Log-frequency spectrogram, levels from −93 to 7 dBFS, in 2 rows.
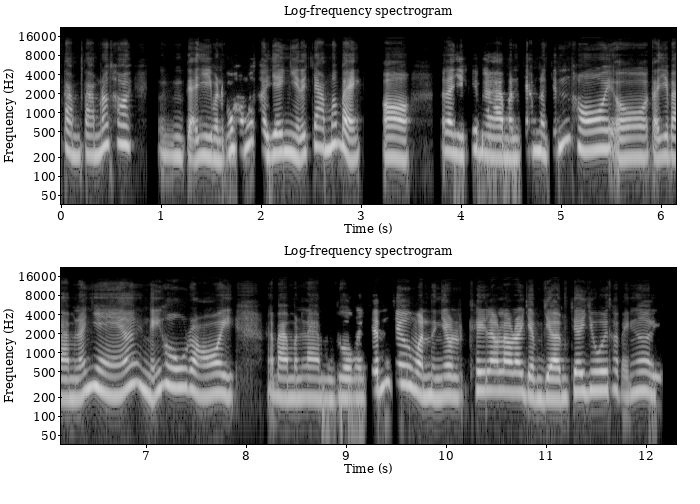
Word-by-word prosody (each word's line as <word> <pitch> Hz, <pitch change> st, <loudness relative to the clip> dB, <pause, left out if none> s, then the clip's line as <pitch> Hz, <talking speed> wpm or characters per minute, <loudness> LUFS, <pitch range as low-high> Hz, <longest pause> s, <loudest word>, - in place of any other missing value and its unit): tầm 230 Hz, -6 st, -2 dB
tầm 220 Hz, -1 st, -2 dB
đó 290 Hz, +5 st, +2 dB
thôi, 315 Hz, -2 st, +2 dB, 0.3 s
ừm, 220 Hz, -4 st, -8 dB
ừm, 210 Hz, -1 st, -3 dB
tại 190 Hz, -, -1 dB
vì 210 Hz, -1 st, -1 dB
mình 190 Hz, -, 0 dB
cũng 260 Hz, -, +2 dB
hổng 250 Hz, -, -1 dB
có 335 Hz, -, 0 dB
thời 235 Hz, -, -1 dB
gian 230 Hz, +1 st, +3 dB
gì 210 Hz, -, +1 dB
để 210 Hz, -, +1 dB
chăm 280 Hz, +3 st, 0 dB
á 320 Hz, -, +3 dB
bạn, 255 Hz, -, +4 dB, 0.2 s
ờ, 195 Hz, -2 st, +4 dB, 0.3 s
nên 245 Hz, -, -3 dB
là 240 Hz, -, +6 dB
nhiều 215 Hz, -2 st, -1 dB
khi 265 Hz, -, -2 dB
bà 205 Hz, -2 st, +2 dB
mình 195 Hz, 0 st, -1 dB
chăm 250 Hz, 0 st, -2 dB
là 230 Hz, -, +1 dB
chính 295 Hz, +9 st, -2 dB
thôi, 265 Hz, 0 st, +3 dB
ừ, 200 Hz, -2 st, -1 dB
tại -, -, -1 dB
vì 210 Hz, -, -2 dB
bà 195 Hz, -2 st, +1 dB
mình 190 Hz, -, -3 dB
ở 210 Hz, -, 0 dB
nhà 245 Hz, -6 st, +1 dB
á, 310 Hz, -, +1 dB
nghỉ 240 Hz, 0 st, 0 dB
hưu 280 Hz, -2 st, +1 dB
rồi, 225 Hz, -3 st, 0 dB, 0.3 s
à, -, -, -7 dB
bà 200 Hz, -1 st, +2 dB
mình 195 Hz, 0 st, -4 dB
làm 195 Hz, -1 st, -1 dB, 0.2 s
vườn 195 Hz, -1 st, 0 dB
là 195 Hz, -, -3 dB
chính 255 Hz, +1 st, +2 dB
chứ 320 Hz, -2 st, +2 dB
mình 225 Hz, -5 st, +2 dB
thì 205 Hz, -, -1 dB
nhiều 210 Hz, +2 st, 0 dB, 0.2 s
khi 250 Hz, -1 st, 0 dB
lâu 250 Hz, 0 st, +3 dB
lâu 245 Hz, -1 st, +3 dB
ra 240 Hz, 0 st, +4 dB
dòm 195 Hz, -2 st, -1 dB
dòm 195 Hz, -1 st, +3 dB
chơi 240 Hz, +3 st, 0 dB
vui 255 Hz, +1 st, +1 dB
thôi 255 Hz, 0 st, -7 dB
bạn 230 Hz, -1 st, -8 dB
ơi. 240 Hz, -5 st, -2 dB
230 Hz, 305 wpm, -20 LUFS, 200-255 Hz, 0.3 s, là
